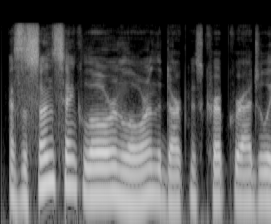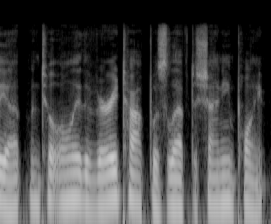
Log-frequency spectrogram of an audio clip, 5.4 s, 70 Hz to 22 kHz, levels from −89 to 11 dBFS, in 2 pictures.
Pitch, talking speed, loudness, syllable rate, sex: 130 Hz, 245 wpm, -17 LUFS, 6.0 syllables/s, male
